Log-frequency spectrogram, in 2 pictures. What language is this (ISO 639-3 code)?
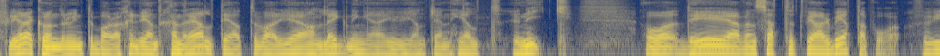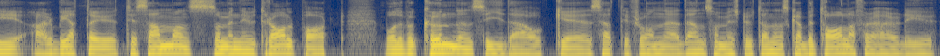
swe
